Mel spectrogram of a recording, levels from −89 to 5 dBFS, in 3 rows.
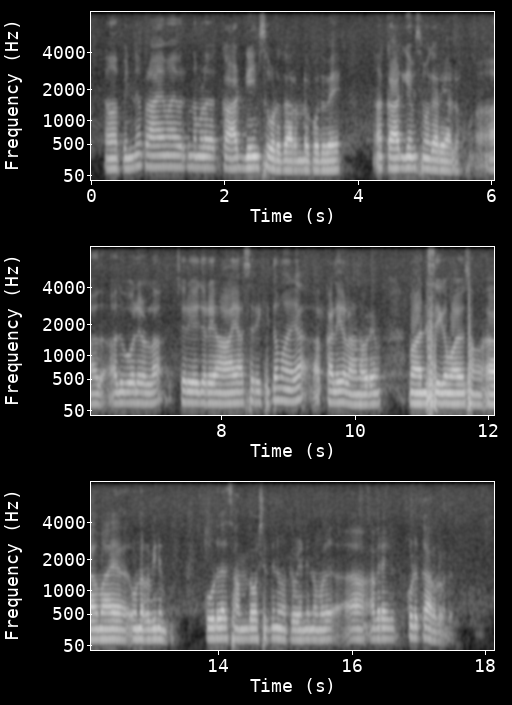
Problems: none marked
